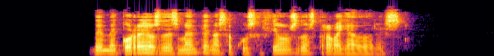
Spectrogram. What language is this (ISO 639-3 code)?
glg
